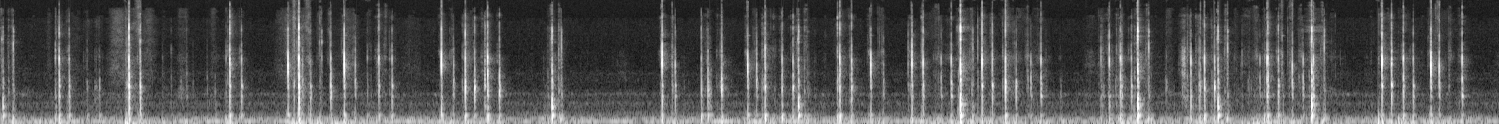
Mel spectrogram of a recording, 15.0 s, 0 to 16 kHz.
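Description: Both hands type steadily with their fingertips on a compact D84 mechanical keyboard with brown switches and cream and red plastic keycaps. Quick, short keystroke clacks come in uneven bursts and spread from a low thock to a bright click, each dying out almost instantly. A faint steady low hum sits underneath.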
